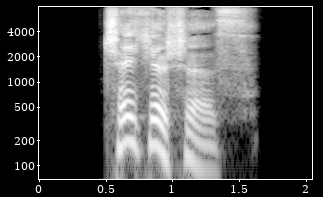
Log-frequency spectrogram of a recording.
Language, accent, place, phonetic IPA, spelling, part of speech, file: German, Germany, Berlin, [ˈt͡ʃɛçɪʃəs], tschechisches, adjective, De-tschechisches.ogg
- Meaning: strong/mixed nominative/accusative neuter singular of tschechisch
